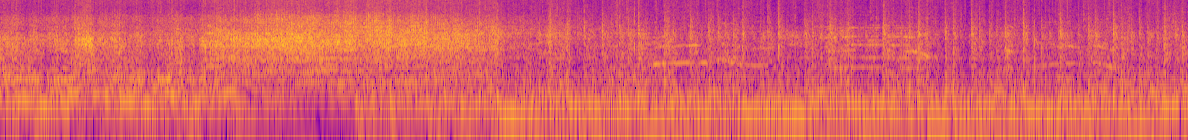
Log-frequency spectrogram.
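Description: A car engine revving. The loud engine note climbs over the first few seconds, then settles into a steady, droning roar that carries through to the end.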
